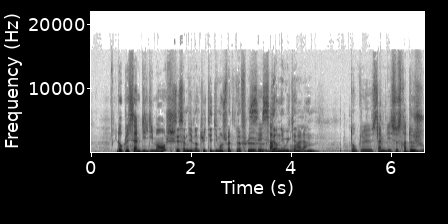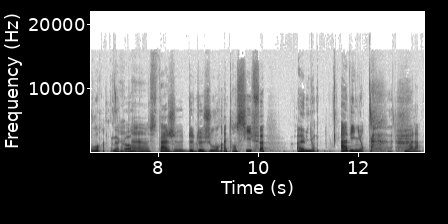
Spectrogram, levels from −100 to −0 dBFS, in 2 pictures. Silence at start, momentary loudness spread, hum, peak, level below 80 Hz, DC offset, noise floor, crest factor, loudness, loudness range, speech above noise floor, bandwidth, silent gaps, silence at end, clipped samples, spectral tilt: 0.5 s; 10 LU; none; 0 dBFS; -36 dBFS; under 0.1%; -46 dBFS; 18 dB; -18 LUFS; 3 LU; 28 dB; 15.5 kHz; none; 0.1 s; under 0.1%; -5.5 dB/octave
